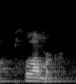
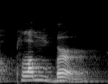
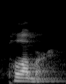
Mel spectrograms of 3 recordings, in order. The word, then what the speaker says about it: plumber: pipes at your house you call him a plumber not a plumb burn the B is silent so plumber in fact in many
